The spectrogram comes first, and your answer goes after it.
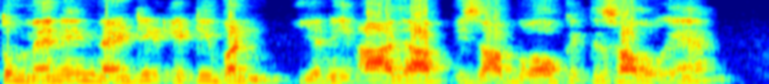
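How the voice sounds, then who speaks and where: A man with a dark, mellow tone talks at a moderate pace with lively intonation. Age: 60s. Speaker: life coach. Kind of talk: interview.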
